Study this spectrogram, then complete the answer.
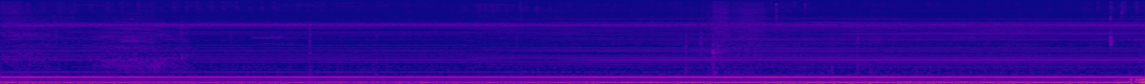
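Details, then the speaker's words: Old outdoor AC condensing unit, no-cool call: steady low electrical hum with no fan or compressor spin-up, motor stalled; capacitor visibly swollen and bad, slight piston restriction also diagnosed. "I hear it trying to come on. I think I know what it's going to be. She is swelled up. Capacitors are definitely bad."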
